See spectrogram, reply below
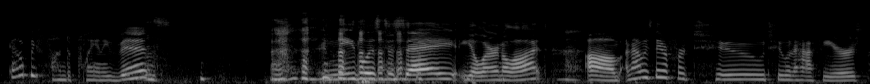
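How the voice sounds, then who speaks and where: A woman, chatting as a podcast guest and telling her story with self-deprecating humor. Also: medium pitch. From South Georgia, US. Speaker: chamber of commerce president, guest. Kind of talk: casual podcast conversation.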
